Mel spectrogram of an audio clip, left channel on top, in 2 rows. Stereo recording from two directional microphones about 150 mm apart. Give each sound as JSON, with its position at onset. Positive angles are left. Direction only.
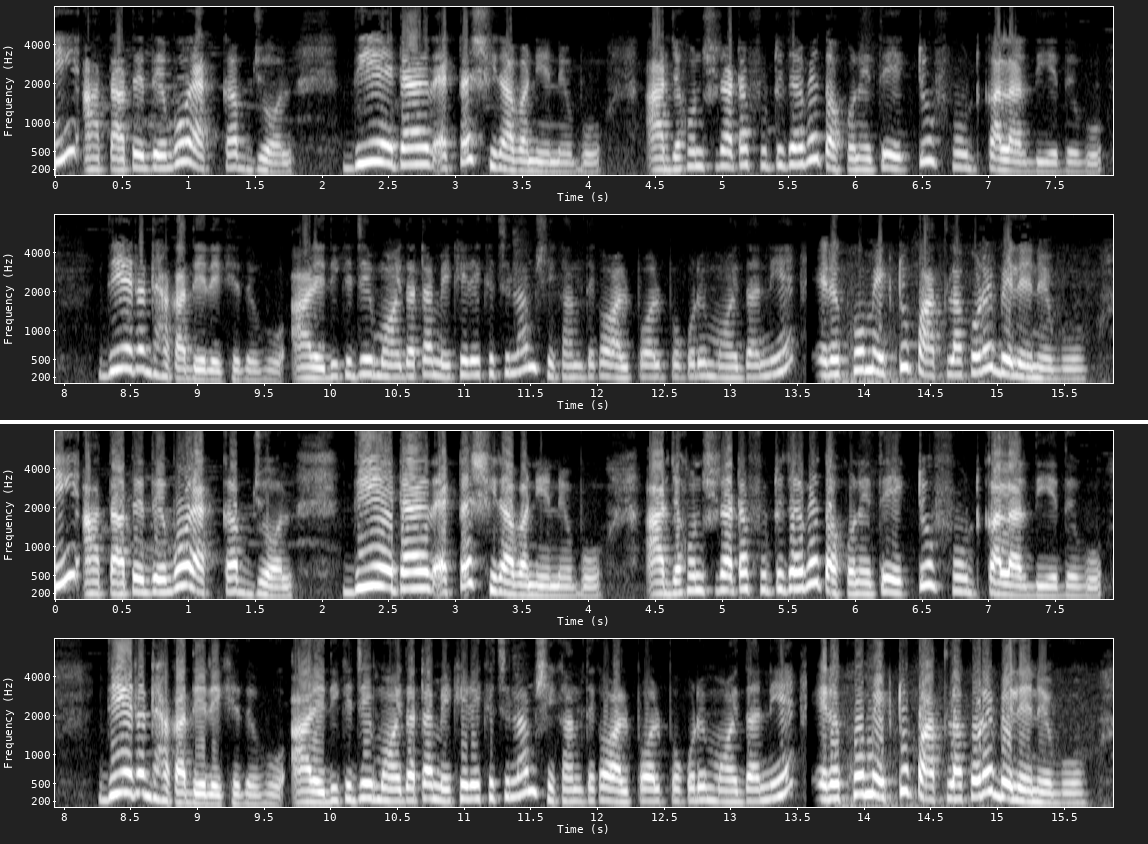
{"t": 0.0, "sound": "speech", "side_deg": -40}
